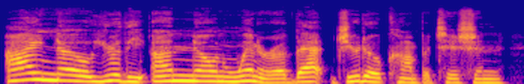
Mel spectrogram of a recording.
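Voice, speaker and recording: A woman plays a curious young female detective in a video game. Her voice sits on the high side and is recorded dry. She speaks in a friendly, inquisitive way, as if guiding the player. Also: moderate pace, dry recording, lightly acted. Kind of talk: scripted game dialogue and tutorial narration.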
